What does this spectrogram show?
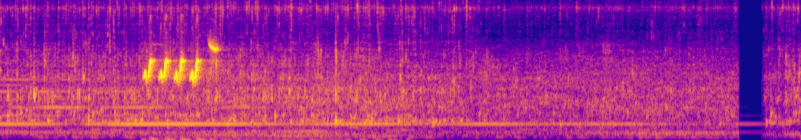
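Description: A bird chirping: four quick notes about a second and a half in, then one higher note, over a soft steady rushing hiss and a held low note from background music. The sound drops out briefly near the end.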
